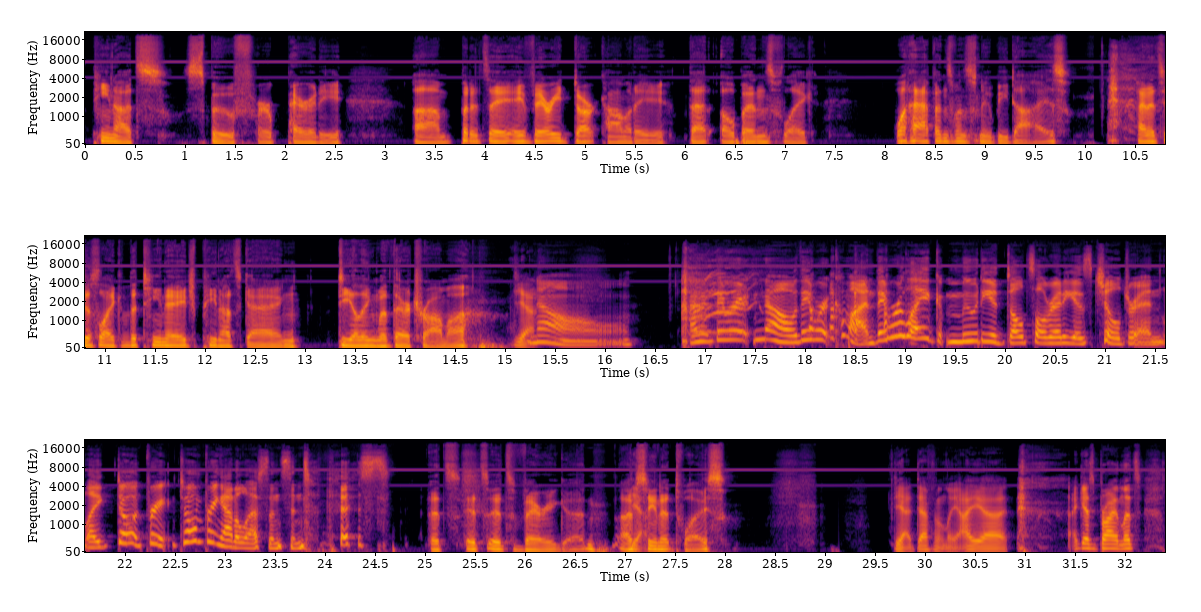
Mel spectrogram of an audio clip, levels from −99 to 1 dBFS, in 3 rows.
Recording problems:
high-pitched whine; faint; throughout; 7 kHz, 30 dB below the speech

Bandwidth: 18.5 kHz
